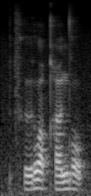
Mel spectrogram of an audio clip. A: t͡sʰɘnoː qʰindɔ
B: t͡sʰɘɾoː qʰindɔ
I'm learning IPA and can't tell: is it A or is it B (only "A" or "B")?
B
